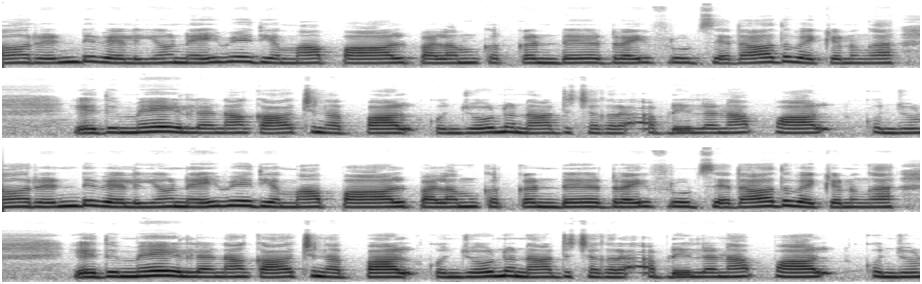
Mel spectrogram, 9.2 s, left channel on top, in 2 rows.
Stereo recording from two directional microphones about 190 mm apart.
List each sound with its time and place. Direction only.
0.0 s a woman's voice: 30° right (ahead or behind)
